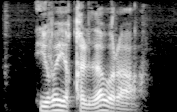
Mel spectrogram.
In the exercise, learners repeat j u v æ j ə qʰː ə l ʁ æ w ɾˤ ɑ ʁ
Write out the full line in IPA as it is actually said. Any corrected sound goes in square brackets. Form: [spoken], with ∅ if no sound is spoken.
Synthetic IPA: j u v æ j ə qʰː ə l [ð] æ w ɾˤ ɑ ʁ

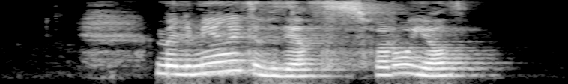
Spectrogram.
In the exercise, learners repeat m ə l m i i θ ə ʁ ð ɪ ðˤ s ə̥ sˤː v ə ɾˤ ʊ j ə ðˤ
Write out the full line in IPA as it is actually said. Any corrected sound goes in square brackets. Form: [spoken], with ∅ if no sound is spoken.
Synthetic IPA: m ə l m i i θ ə [v] ð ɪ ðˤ [θ] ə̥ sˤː [f] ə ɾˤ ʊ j ə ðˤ

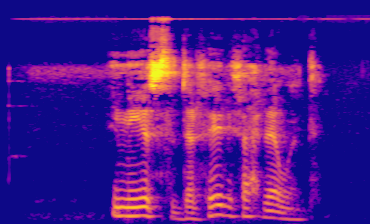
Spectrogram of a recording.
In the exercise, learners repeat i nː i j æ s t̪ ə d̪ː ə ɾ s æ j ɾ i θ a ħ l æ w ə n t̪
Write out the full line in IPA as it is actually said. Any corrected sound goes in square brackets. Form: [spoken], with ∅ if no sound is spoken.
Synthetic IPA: i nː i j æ s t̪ ə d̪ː ə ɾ [f] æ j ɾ i θ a ħ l æ w ə n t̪

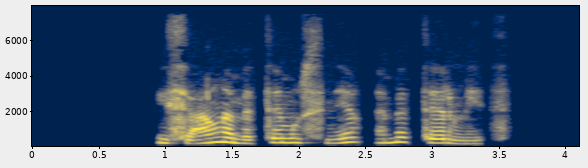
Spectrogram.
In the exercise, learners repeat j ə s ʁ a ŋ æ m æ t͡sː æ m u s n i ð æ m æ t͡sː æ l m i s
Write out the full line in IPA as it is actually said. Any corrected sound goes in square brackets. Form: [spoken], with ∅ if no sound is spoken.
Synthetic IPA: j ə s [ʕ] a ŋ æ m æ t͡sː æ m u s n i [ʁ] æ m æ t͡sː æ [ɾ] m i [θ]

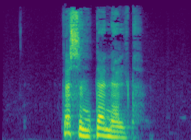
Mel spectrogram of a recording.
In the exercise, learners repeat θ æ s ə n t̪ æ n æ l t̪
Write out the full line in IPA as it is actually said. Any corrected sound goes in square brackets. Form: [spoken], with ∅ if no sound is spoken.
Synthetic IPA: θ æ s ə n t̪ æ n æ l t̪

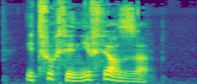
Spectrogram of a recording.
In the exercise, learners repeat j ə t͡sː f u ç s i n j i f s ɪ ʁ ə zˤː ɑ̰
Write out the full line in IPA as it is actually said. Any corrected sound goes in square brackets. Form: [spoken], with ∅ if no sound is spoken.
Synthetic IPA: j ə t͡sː f u ç [θ] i n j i f [θ] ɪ ʁ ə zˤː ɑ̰

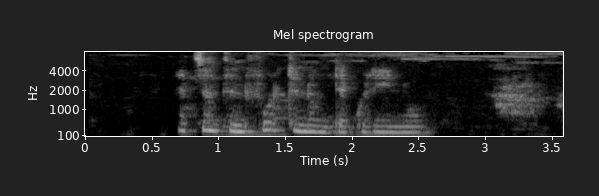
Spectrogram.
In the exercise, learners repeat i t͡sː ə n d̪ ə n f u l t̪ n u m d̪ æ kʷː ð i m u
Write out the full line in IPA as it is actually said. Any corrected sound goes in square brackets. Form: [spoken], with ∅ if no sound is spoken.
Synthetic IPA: [æ] t͡sː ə n [t̪] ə n f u l t̪ n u m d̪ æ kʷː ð i [n] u

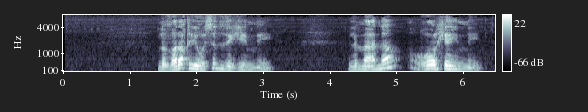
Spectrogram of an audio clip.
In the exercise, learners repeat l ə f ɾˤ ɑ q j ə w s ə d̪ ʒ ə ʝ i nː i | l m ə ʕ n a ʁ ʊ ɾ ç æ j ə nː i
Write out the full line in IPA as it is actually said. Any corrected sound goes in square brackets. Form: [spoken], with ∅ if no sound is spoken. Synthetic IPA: l ə [v] ɾˤ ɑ q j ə w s ə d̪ [ð] ə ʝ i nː i | l m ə ʕ n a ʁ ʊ ɾ ç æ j ə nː i

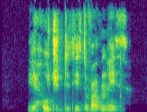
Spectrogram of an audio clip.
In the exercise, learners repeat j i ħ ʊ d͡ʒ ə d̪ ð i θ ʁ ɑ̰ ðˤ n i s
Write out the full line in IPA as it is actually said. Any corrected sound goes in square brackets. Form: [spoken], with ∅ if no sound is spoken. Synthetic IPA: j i ħ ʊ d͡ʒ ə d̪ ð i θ [v] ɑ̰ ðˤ n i [θ]

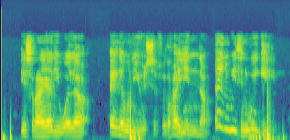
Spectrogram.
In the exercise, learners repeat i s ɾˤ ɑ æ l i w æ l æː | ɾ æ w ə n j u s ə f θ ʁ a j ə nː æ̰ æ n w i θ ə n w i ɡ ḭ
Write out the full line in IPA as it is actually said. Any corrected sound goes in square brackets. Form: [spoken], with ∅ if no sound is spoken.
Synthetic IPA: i s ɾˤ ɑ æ l i w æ l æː | ɾ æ w ə n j u s ə f [ð] ʁ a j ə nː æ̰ æ n w i θ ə n w i ɡ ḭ

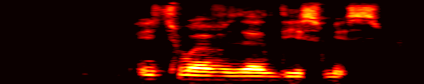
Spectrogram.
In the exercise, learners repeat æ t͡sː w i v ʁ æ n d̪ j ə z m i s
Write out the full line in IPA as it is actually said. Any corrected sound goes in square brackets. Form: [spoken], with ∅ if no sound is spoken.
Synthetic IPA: [i] t͡sː w [æ] v [ð] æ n d̪ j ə [s] m i s

